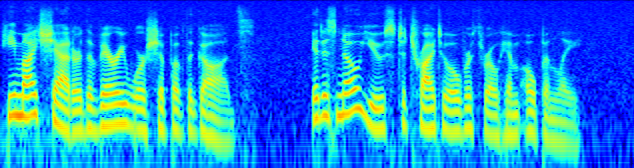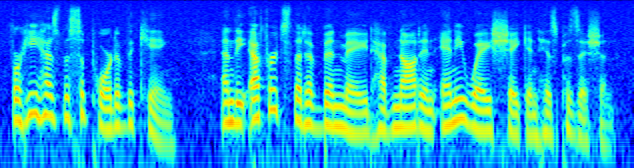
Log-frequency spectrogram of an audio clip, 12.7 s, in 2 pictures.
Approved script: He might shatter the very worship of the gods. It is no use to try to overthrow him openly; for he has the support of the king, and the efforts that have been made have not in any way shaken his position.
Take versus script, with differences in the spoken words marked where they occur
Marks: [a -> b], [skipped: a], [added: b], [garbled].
He might shatter the very worship of the gods. It is no use to try to overthrow him openly; for he has the support of the king, and the efforts that have been made have not in any way shaken his position.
